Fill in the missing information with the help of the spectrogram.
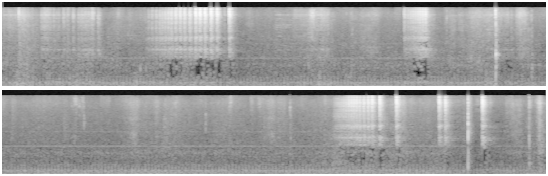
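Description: Hands and jacket sleeves brushing and rustling during sign language, in several short bursts, with a few sharp taps near the end, over a steady low hum.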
